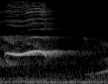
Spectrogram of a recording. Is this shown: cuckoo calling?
yes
